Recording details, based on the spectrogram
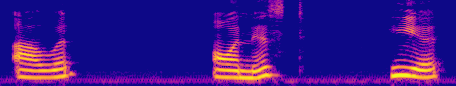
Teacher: Now next next point is an article an is used before our honest here because the letter H is silent and the pronunciation begins with a vowel sound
